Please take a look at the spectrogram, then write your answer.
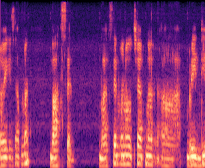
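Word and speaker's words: wachsen: এরপরে হচ্ছে আপনার সি, এইচ, এস, এগুলো যখন একসাথে বাক্যে আহ, ব্যবহার হবে, ঠিক আছে, তখন তার উচ্চারণ অনেকটা আপনার ওই এক্স আছে না, এক্স, ইংলিশে আমরা এক্স কোনো ইয়েতে সেন্টেন্সে তাইলে আমরা যেভাবে উচ্চারণ করি ওইভাবেই হবে, এক্স বা কে এস, এই দুইটা যে কোনো একটা বলতে পারেন।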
